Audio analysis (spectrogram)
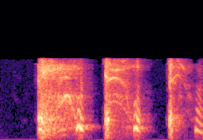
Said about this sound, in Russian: Какой-то кашель начинается у меня.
